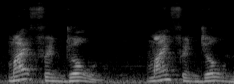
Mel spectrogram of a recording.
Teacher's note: We drop the D of friend.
